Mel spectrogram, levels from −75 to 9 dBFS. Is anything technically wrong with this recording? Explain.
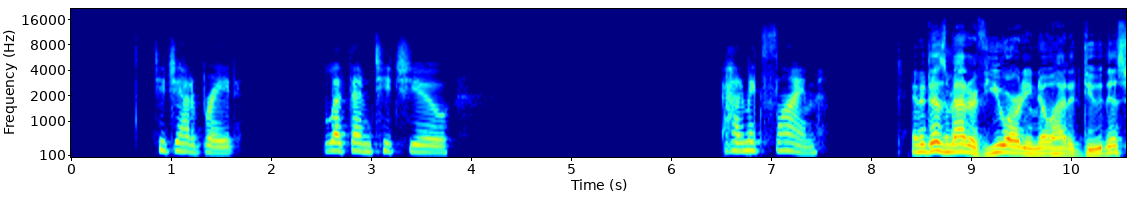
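No, nothing is technically wrong with this audio.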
